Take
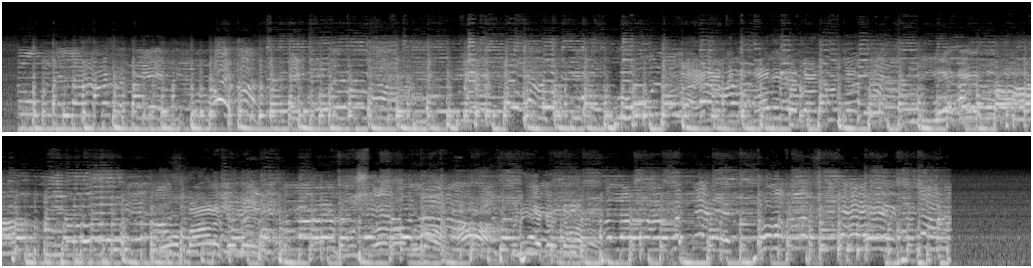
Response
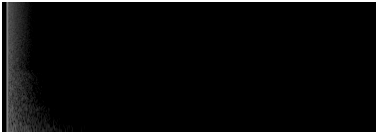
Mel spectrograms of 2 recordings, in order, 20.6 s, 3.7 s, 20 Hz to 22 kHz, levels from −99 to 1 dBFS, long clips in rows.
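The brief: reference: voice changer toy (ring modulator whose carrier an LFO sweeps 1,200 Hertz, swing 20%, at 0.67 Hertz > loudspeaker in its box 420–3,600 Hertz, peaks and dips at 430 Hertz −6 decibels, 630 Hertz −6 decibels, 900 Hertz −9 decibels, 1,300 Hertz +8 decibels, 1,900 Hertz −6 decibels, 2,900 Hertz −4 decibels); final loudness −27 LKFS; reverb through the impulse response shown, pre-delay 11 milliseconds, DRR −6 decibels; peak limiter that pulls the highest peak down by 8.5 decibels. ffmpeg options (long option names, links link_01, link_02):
-filter_complex "[0:a]alimiter=limit=-17.5dB:level=0:latency=1,asplit=2[link_01][link_02];[1:a]atrim=start_sample=2205,adelay=11[link_03];[link_02][link_03]afir=irnorm=-1:irlink=0,volume=7.5dB[link_04];[link_01][link_04]amix=inputs=2:normalize=0,aeval=exprs='val(0)*sin(2*PI*1200*n/s+1200*0.2/0.67*sin(2*PI*0.67*n/s))':channel_layout=same,highpass=420,equalizer=frequency=430:width_type=q:width=4:gain=-6,equalizer=frequency=630:width_type=q:width=4:gain=-6,equalizer=frequency=900:width_type=q:width=4:gain=-9,equalizer=frequency=1300:width_type=q:width=4:gain=8,equalizer=frequency=1900:width_type=q:width=4:gain=-6,equalizer=frequency=2900:width_type=q:width=4:gain=-4,lowpass=frequency=3600:width=0.5412,lowpass=frequency=3600:width=1.3066,volume=-6dB"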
